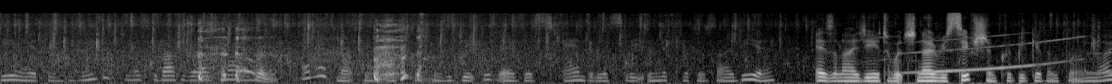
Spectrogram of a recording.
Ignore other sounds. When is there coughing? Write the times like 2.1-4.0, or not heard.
1.9-4.3.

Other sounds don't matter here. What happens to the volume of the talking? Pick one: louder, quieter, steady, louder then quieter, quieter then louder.
louder.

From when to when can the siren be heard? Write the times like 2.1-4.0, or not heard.
8.8-11.0.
